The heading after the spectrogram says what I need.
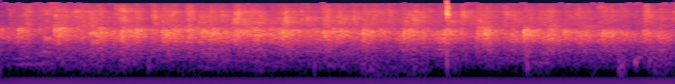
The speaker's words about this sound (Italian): Questa mattina porterò io il messaggio della parola, ma prima di, eh, di, portare il messaggio c'è una testimonianza direttamente collegata alla predicazione, quindi desidero che accogliamo con un applauso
